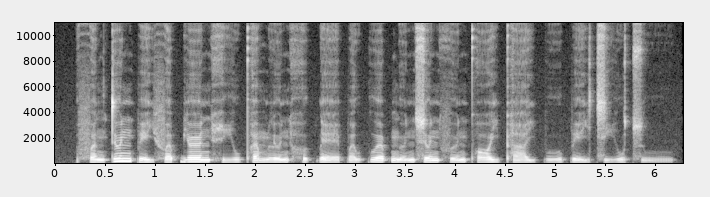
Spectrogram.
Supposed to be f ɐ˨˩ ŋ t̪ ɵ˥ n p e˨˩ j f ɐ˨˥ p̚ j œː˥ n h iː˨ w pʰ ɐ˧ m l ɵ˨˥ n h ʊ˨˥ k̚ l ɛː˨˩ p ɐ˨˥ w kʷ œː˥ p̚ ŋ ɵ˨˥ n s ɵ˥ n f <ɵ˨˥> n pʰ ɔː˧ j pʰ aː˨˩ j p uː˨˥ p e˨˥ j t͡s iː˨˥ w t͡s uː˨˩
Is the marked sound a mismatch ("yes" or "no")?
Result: no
